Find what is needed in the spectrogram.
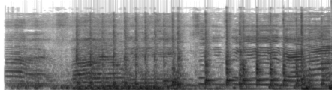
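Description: Group drumming on hand drums, including a large barrel drum, beaten in a fast, busy rhythm, with voices singing over it.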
